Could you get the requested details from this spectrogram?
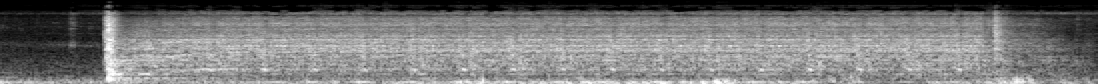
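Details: Propane-fueled generator, fuel tank just refilled, starter cranks evenly about four and a half seconds and never catches; regulator pressure set far too high was shutting off the valve, causing the no-start.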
